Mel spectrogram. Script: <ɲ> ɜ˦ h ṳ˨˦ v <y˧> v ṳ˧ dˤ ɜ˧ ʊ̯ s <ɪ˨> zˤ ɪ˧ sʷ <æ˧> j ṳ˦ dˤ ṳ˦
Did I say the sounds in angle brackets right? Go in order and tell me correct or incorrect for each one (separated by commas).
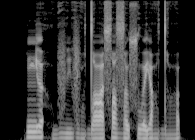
correct, incorrect, incorrect, correct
